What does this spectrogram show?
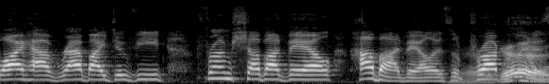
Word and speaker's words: Chabad: Passover's coming up on the 5th, so I have Rabbi David from Chabad Vail is the proper way to say it.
